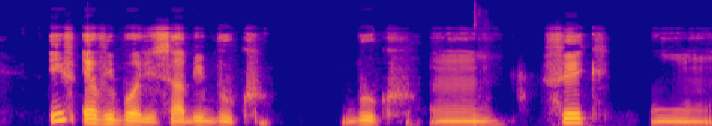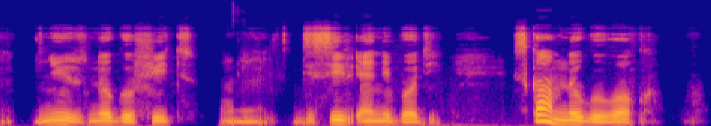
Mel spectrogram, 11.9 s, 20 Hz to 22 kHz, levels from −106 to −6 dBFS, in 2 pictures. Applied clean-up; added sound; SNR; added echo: neural mask model Resemble Enhance denoiser.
